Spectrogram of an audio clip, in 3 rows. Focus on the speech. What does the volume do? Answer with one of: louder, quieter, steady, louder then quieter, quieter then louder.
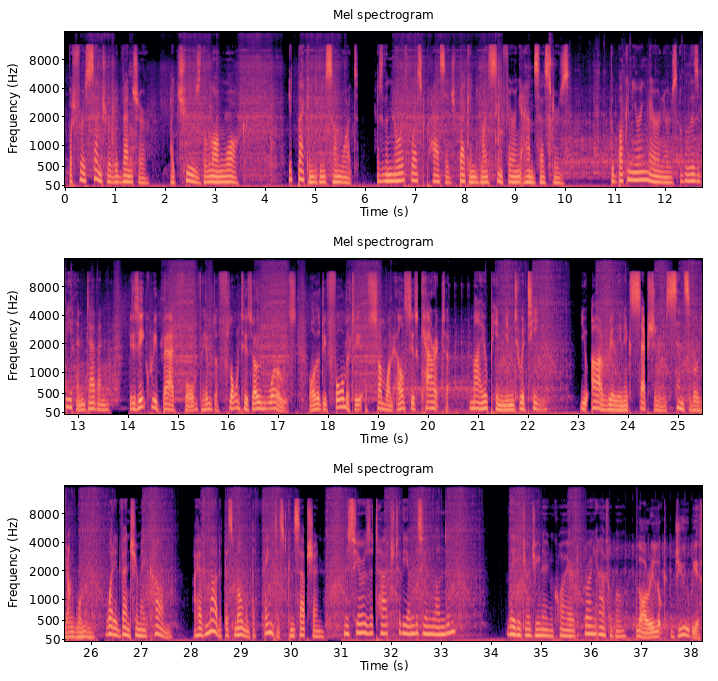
steady.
